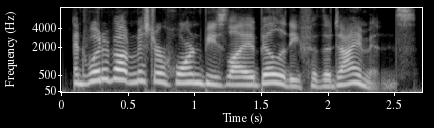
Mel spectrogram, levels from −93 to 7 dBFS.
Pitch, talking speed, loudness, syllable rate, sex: 240 Hz, 200 wpm, -17 LUFS, 5.9 syllables/s, female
